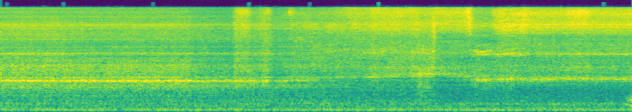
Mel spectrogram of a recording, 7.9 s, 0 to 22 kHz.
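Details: Steady hissing spray with suction noise: a dental air-water syringe with high-volume evacuator rinsing phosphoric acid etch off a tooth for about 10 seconds during a sealant demo on a simulated patient.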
